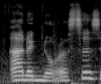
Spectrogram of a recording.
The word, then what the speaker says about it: Anagnorisis: much trouble pronouncing that, Anagnorisis, is because I want to put stress on the second syllable because I'm so used to Anaxagoras. Anaxagoras, right? So you put stress on the NA there, but here you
